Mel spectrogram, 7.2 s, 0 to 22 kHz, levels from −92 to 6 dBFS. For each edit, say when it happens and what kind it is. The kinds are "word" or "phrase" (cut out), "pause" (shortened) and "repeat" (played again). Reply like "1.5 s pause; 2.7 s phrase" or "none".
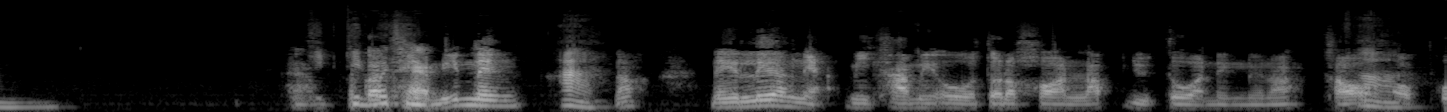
1.7 s pause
